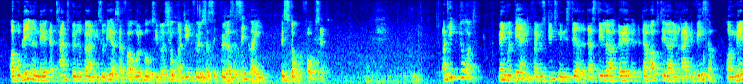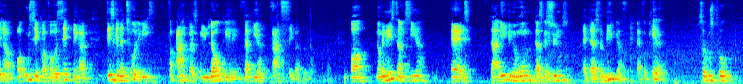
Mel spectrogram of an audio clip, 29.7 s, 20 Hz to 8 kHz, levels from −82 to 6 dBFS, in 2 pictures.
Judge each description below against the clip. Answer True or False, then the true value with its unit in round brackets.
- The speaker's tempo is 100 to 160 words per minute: True (150 wpm)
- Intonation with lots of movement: False (4.0 semitones)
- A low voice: False (150 Hz)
